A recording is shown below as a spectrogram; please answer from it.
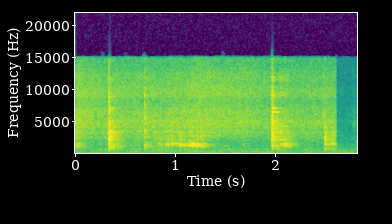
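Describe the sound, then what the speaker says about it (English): Vegetables sautéing in a pan with a steady sizzle, broken by a few sharp scrapes and clinks as they are stirred, with no talk. "All right, that's sauteing"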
